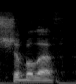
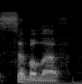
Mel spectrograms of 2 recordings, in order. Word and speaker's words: Shibboleth: So I actually think your question concerning judges where the gentleman could not properly pronounce Shibboleth but pronounce it Sibboleth.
